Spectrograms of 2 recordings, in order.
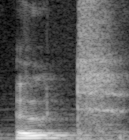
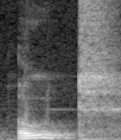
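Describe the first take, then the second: First: It is said with a regional accent. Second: It is said with a regional accent.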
